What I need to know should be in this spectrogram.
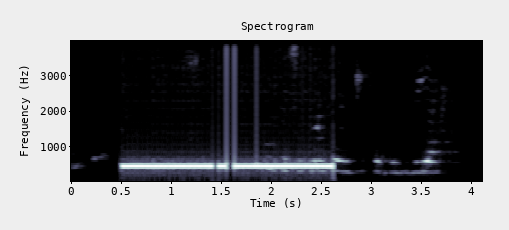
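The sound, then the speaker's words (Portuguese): Telephone ringing tone on an outgoing call: one long, steady, mid-pitched tone lasting about two seconds, broken by two brief gaps near its middle, followed by faint talk. “Tá chamando.”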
